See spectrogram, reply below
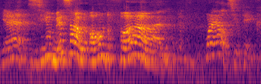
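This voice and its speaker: A woman's voice: a little high, sing-song, takes it slowly, a crowd in the background. Woman with an Indian accent addressing an audience. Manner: engaging, asks the audience questions, laughs often. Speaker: public speaker. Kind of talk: interactive speech to an audience. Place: conference room with audience. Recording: echoey room, voice from far off, noisy.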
